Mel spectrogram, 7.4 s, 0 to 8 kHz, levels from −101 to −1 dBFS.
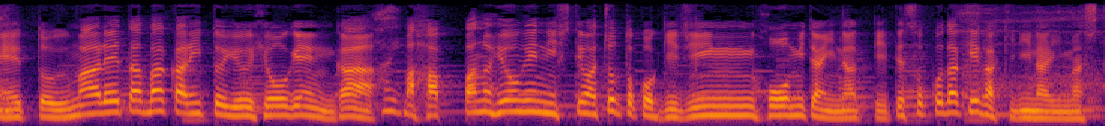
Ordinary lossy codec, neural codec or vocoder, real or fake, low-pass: none; none; real; 7.2 kHz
